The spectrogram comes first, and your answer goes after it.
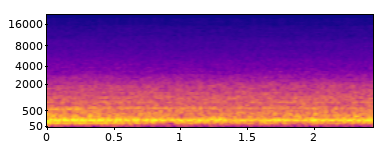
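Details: Camaro while driving: steady low hum with a faint pulsing throb under road noise; possibly a bad wheel bearing, unconfirmed.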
